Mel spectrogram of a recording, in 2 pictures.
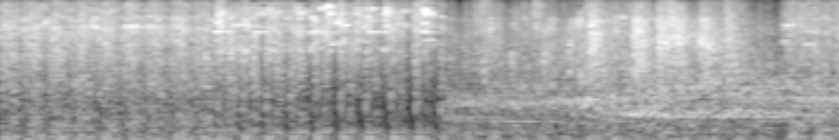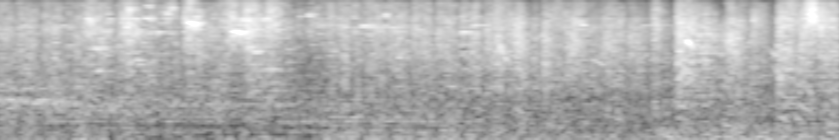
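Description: Rotary multi-barrel machine gun (minigun) firing a long, continuous stream of rapid shots.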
